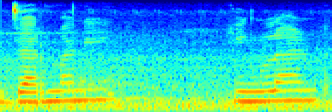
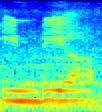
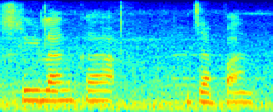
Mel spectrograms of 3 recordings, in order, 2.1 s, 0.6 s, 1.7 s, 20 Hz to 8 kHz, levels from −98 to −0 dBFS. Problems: constant background noise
